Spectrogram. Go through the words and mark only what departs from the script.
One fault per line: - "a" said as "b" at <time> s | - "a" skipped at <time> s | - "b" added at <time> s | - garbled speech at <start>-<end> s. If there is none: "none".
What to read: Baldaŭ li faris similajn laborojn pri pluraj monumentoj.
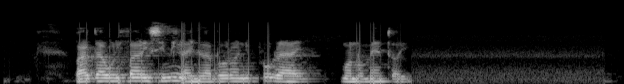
- "pri" skipped at 2.5 s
